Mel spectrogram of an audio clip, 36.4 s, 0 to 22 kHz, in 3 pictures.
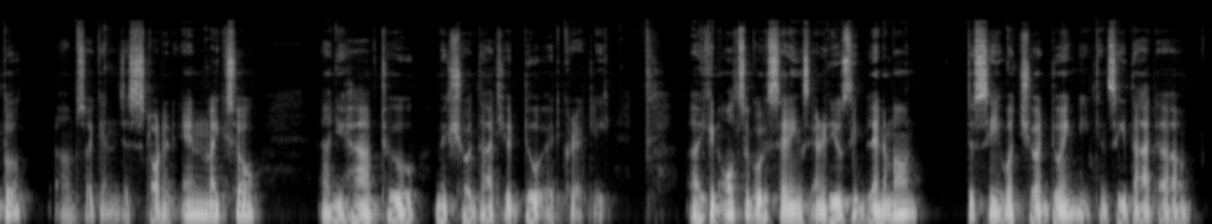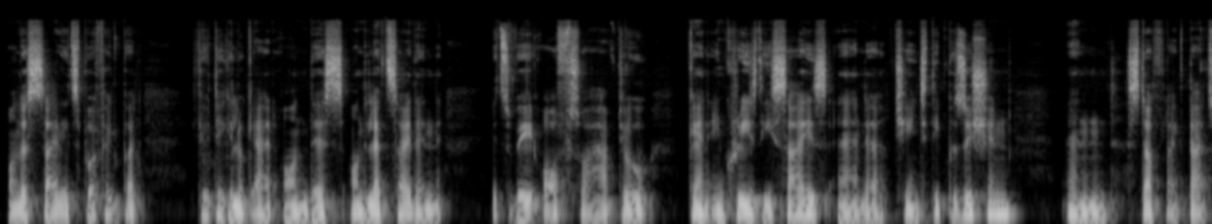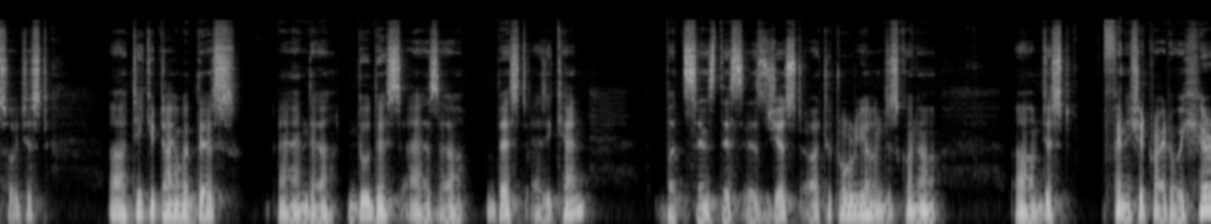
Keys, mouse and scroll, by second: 2.0 click, 4.3-4.9 ctrl+scroll, 6.2 ctrl+click, 6.3 click, 7.0 click, 10.6 click, 10.9 click, 11.1 ctrl+scroll, 12.0 scroll, 13.2 click, 13.5 click, 13.7-14.1 ctrl+scroll, 14.9 scroll, 18.3 click, 21.6 click, 24.8 ctrl+click, 27.1 ctrl+click, 32.4 ctrl+click, 33.9 click.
